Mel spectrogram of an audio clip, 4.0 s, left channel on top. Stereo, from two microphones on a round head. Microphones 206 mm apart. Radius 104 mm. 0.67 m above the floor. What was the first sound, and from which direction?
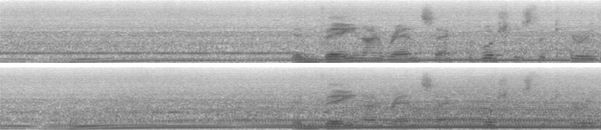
A man speaking, 5° right (ahead or behind).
